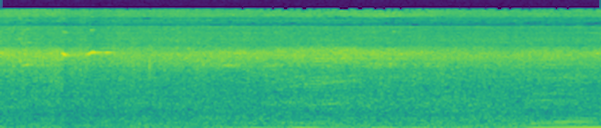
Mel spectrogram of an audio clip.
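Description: Road traffic: a motor vehicle's engine hum comes in about two seconds in and grows louder as it passes, loudest near the end, over a steady outdoor hiss.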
